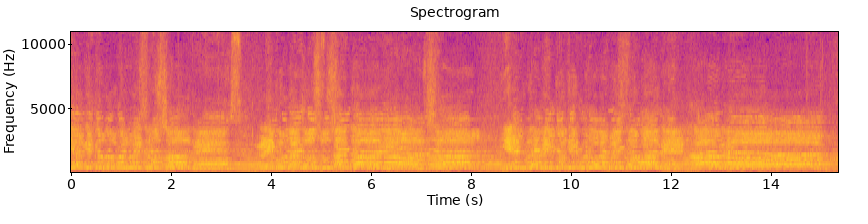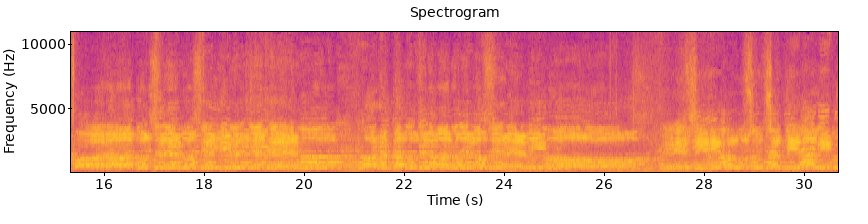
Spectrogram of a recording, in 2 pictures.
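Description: A choir singing a sacred chant during Mass, with long held low notes sounding beneath the voices and no break in the singing.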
